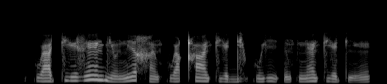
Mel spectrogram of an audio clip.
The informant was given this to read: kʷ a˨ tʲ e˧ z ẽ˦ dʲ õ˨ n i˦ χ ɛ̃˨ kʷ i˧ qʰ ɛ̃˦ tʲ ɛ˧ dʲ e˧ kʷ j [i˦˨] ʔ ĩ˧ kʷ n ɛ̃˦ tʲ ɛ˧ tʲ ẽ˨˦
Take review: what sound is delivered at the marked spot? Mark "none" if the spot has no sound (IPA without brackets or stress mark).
i˦˨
